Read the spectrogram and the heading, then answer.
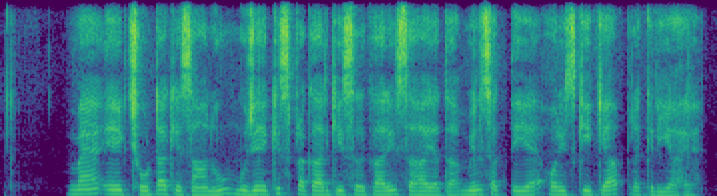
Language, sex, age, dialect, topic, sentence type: Hindi, male, 51-55, Garhwali, agriculture, question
